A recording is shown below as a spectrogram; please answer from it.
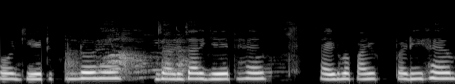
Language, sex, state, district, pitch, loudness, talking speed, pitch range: Rajasthani, female, Rajasthan, Churu, 255 Hz, -14 LUFS, 170 wpm, 245-265 Hz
